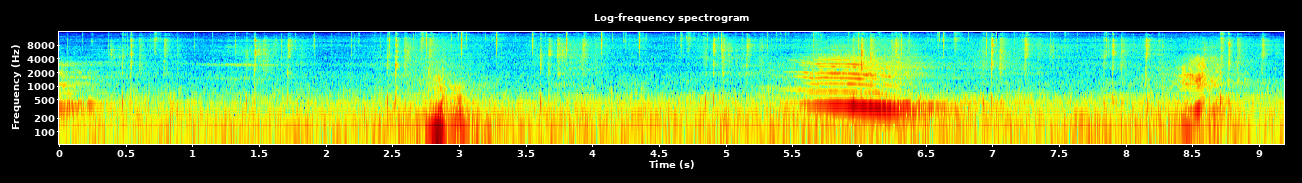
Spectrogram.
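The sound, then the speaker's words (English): Snapping shrimp in warm waters repeatedly slam shut their tiny claws, crackling constantly underwater, a dense fizz of tiny sharp clicks. A couple of louder thumps and a brief rising whistle-like tone stand out against it. “These common animals of warm waters split from other crustaceans about 150 million years ago, although their snapping claws may date to more recent times.”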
